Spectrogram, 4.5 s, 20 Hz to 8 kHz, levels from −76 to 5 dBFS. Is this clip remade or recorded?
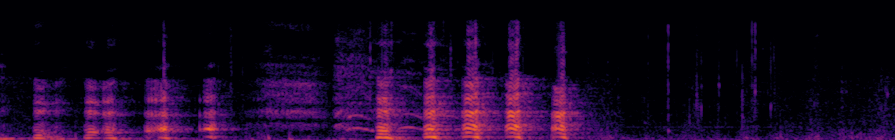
recorded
